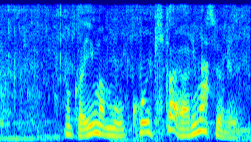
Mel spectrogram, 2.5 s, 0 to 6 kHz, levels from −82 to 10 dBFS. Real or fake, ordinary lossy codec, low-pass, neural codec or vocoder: fake; none; 5.4 kHz; codec, 24 kHz, 6 kbps, HILCodec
